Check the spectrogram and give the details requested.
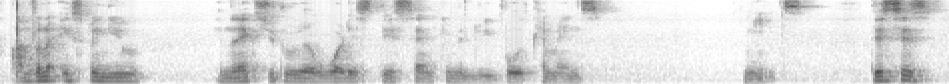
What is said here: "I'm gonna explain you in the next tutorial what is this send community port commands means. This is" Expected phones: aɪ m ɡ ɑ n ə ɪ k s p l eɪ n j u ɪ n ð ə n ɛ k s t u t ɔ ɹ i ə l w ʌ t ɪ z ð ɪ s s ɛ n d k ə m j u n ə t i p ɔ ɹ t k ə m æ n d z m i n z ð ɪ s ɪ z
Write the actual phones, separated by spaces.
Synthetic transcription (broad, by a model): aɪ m ɡ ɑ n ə ɪ k s p l eɪ n j u ɪ n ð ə n ɛ k s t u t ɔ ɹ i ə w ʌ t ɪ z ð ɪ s s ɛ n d k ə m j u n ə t i b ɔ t k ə m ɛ n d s m i n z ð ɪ s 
